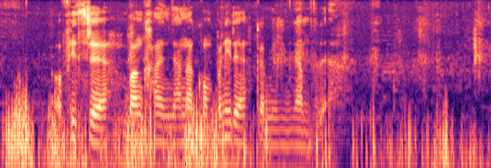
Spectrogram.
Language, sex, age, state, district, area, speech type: Santali, male, 18-30, West Bengal, Purba Bardhaman, rural, spontaneous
